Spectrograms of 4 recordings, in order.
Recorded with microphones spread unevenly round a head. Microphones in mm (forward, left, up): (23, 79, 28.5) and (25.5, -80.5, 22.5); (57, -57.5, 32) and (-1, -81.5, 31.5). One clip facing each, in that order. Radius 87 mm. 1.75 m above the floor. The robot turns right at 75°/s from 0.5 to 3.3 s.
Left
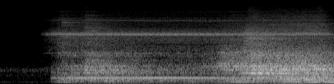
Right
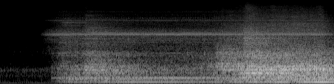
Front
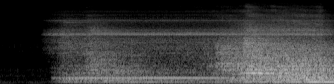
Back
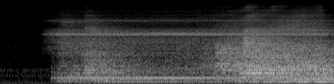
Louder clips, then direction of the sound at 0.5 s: Left 2 dB, back 1 dB; 150° left.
